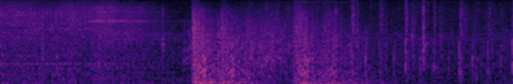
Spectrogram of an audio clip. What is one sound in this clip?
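Water splashes loudly twice.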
